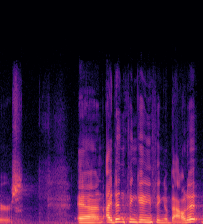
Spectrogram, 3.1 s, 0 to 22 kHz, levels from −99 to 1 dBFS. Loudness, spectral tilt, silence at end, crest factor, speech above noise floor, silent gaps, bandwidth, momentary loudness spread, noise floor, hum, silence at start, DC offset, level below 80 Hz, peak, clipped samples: -20 LUFS; -5.5 dB/octave; 0 s; 20 dB; 33 dB; none; 14.5 kHz; 13 LU; -52 dBFS; none; 0 s; under 0.1%; -64 dBFS; -2 dBFS; under 0.1%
